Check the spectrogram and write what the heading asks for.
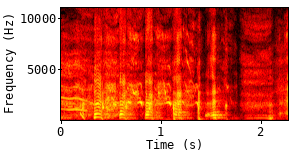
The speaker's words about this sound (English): I killed him. He's choking. He's turning red.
